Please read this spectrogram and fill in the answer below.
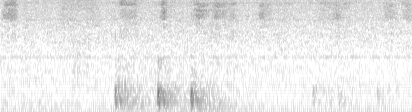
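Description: Near silence, with a few faint strokes of a marker writing on a whiteboard about half a second to a second in.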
